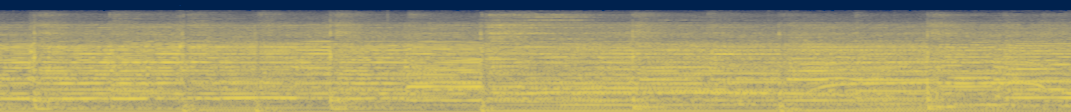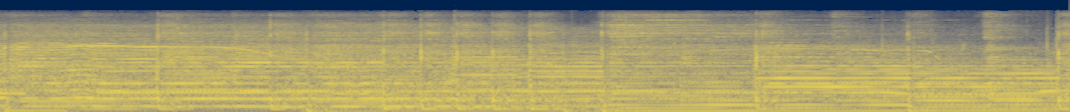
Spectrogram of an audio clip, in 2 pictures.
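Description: Rock band playing live, an electric guitar solo with bent notes over bass guitar and drums.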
